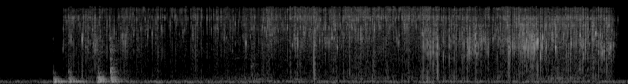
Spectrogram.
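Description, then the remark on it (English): A champagne sound effect: a steady fizzing pour with bright crackling bubbles that starts abruptly and continues for several seconds before cutting off, with no voices. “That's supposed to be the sound of champagne.”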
